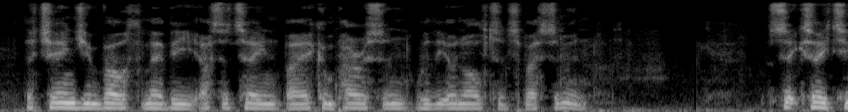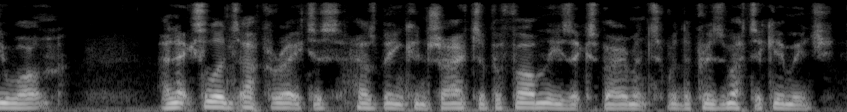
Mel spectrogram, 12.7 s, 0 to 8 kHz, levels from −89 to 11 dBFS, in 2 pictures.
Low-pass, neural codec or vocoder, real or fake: 7.2 kHz; autoencoder, 48 kHz, 128 numbers a frame, DAC-VAE, trained on Japanese speech; fake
